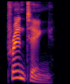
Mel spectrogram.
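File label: "printing", English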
